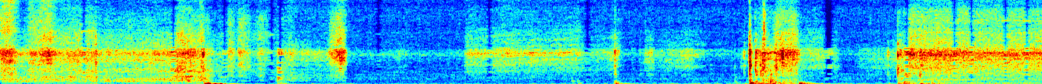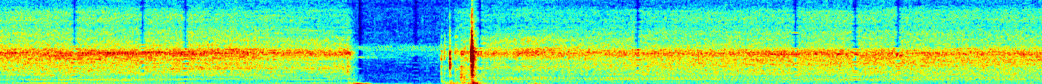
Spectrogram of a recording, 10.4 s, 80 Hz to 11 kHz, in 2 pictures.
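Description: Electric power-window motor of a 2013 Ford Mustang driving the door glass while its one-touch function is reset, running with a steady hum in several stretches. The runs are broken by sharp clicks and thumps, about a second in, near four seconds and twice around seven seconds, with a quieter pause around two to three seconds in.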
